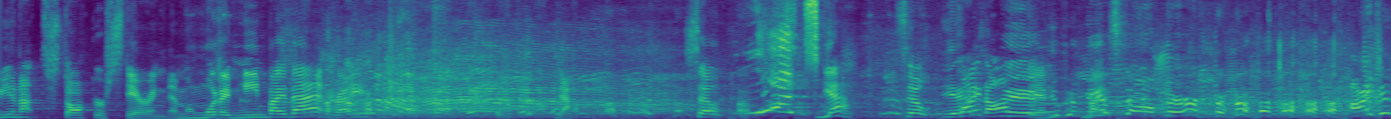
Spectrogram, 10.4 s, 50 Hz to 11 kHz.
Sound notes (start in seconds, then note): 2.5 laughs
